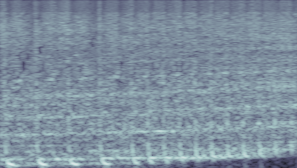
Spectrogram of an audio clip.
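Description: Background electronic dance music with a fast, repeating bass pulse that falls in pitch on each beat, about five a second. The bass drops out about two-thirds of the way through while the upper part of the track plays on.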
